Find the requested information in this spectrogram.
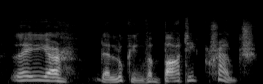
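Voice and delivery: hesitant, halting start; stall, then get the answer out; nervous. A narrator's reading. Bagman explains the goblins to Harry, mildly nervous. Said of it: "looking suddenly nervous".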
